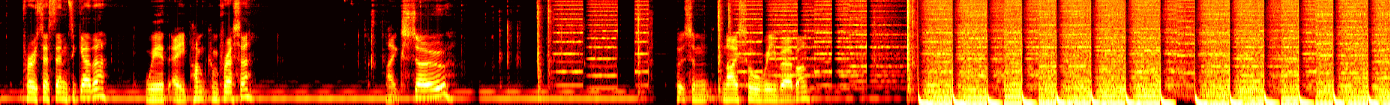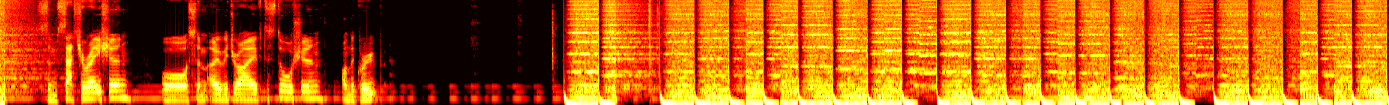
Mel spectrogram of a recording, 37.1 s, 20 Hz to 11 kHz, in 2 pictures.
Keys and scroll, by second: 5.0 super+c, 6.8 super+v, 7.2 super+space, 8.0 space, 8.5 space, 11.5 space, 18.5 space, 25.9 space.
